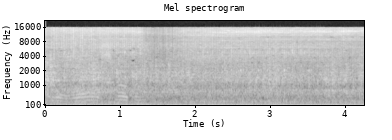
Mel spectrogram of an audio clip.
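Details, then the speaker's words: 1931 Ford Model A, flathead four, 200.5 cu in, about 4.5:1 compression, just revived after 65+ years stored; low, even purr with steady deep beat, no misses or knocks; smooth, healthy low idle. "I don't know, it's idling really nice. I don't know, these things idle pretty low like that. Yeah, it sounds good."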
